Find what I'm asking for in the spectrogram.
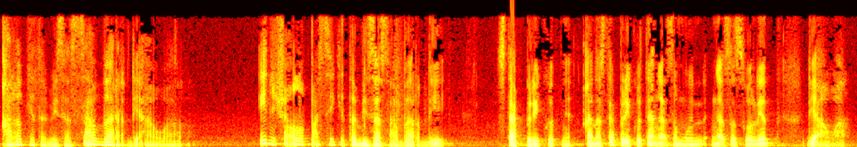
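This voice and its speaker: A male preacher with a low, gravelly, husky voice, talking to his congregation in relaxed everyday slang. He drives each point home by repeating words, jumping up in pitch and dropping back down. The recording sounds dull and lo-fi. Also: a little fast. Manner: lively, animated, repeats words for emphasis; casual Jakarta slang with a congregation. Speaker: Islamic preacher. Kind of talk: sermon.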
